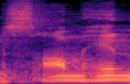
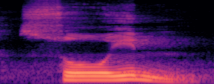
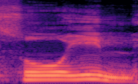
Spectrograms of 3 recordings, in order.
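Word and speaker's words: Samhain: এস এ এম এইচ এ আই এন সোয়েন উচ্চারণটা প্রনাউন্সিয়েশনটা হবে সোয়েন সামহেন নয়ুডবি প্রনান্সিয়েটেড এজ সোইন এই যে সোইন উচ্চারণটা হবে এইযে এস এম এইচ এ আই এন এর উচ্চারণটা হবে সোইন এটার বিষয়ে তোমাদের টেক্সট বইতে যেটা বলা হচ্ছে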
